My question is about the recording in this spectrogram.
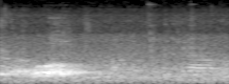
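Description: A man's voice at a microphone making one low, drawn-out sound in the first second, then a pause in his speech with only background noise.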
